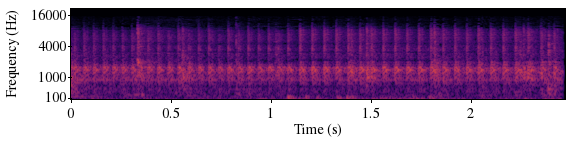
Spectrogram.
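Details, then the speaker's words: Jeep Wrangler abandoned 20 years, suspected bad head gasket with a miss, mismatched spark plugs: fast even light ticking, about a dozen clicks a second; suspected valve train noise, owner wonders about sludge, not confirmed. "That's got to be valve train making that noise. I'm sure of it. As it's slowly losing pressure, but snapping Yep. into position. I wonder if that ticking noise is a sign of like sludge."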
